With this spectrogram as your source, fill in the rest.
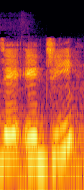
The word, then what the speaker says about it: jag: We write it like J-A-G, but we call it as jag. Just jag. Okay, G is not pronounced so much. It is not stressed so much.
